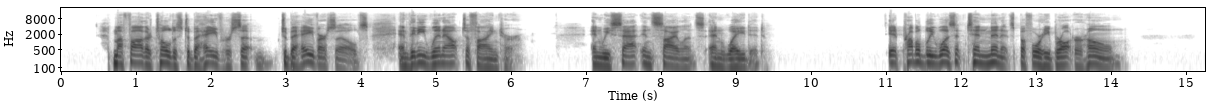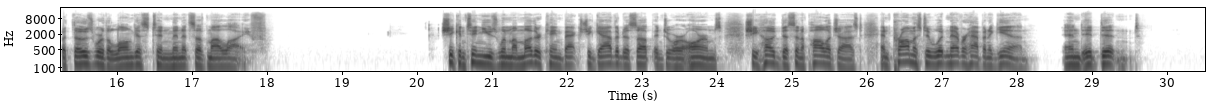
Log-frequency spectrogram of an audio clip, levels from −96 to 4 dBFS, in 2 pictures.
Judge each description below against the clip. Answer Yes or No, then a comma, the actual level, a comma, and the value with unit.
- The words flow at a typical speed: Yes, average, 145 wpm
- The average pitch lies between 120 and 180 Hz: Yes, low, 135 Hz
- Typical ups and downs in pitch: Yes, average, 3.2 semitones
